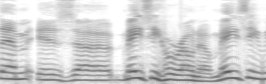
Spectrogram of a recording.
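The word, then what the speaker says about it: Mazie: Maisie rhymes with crazy.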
